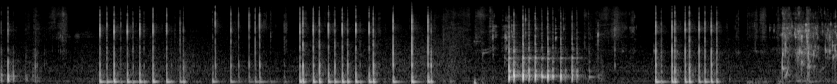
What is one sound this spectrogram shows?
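Fingernails drum quickly on a metal lid close to a microphone.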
